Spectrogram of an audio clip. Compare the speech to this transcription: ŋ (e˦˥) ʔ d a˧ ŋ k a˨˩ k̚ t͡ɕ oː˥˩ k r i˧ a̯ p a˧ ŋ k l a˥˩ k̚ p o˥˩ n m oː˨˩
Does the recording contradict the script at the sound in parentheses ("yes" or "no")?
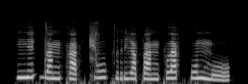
no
